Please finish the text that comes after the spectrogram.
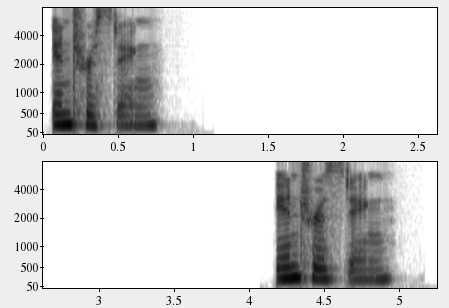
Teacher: Drop the first e. Interesting. Three syllables. Let's practice interesting because it's very common.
